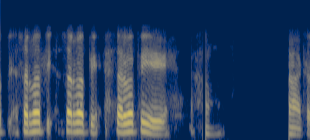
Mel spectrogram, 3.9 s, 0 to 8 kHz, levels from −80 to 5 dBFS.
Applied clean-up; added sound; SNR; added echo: none; none; none; none.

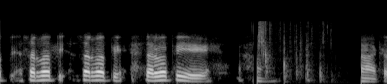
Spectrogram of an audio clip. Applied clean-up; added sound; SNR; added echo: none; Shatter; 20 dB; none.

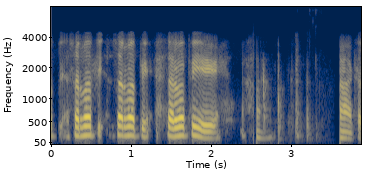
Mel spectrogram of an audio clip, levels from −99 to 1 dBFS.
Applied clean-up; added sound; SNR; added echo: neural mask model Resemble Enhance denoiser.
